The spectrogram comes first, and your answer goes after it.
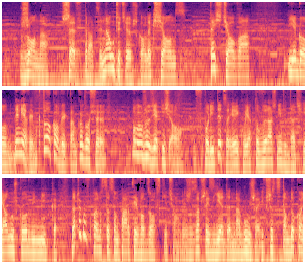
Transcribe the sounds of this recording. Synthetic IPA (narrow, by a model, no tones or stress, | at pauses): ʐɔnaʂɛfpɾat̪sɘnaut͡ʂɘt͡ɕɛlfʂkɔlɛkɕɔnt̪s | t̪ɛɕt͡ɕɔva | jɛɡɔɲɛɲɛvʲjɛ̰mkt̪ɔkɔlvʲjɛk̚t̪amkɔɡɔɕɛ̰ | mɔmɔʐɛbɘt͡ɕjakʲiɕɔ̰ | fpɔlʲit̪ɘt̪sɛ̰jɛjkujakt̪ɔvɘɾaʑɲɛvʲid̪at͡ɕjanuʂkɔɾvʲimʲikkɛ | d̪lat͡ʂɛɡɔfpɔlst̪sɛsɔ̃w̃paɾt̪ʲjɛvɔd̪zɔfskʲɛt͡ɕɔ̰̃ŋɡlɛʐɛzafʂɛjɛs̬t̪jɛd̪ɛnːaɡuʐɛ̰ʔifʂɨst̪sɘ̥t̪amd̪ɔkɔ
